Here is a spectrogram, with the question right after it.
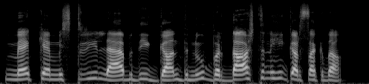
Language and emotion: Punjabi, disgusted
